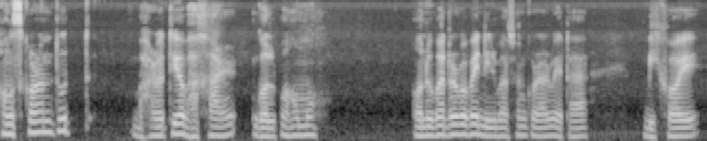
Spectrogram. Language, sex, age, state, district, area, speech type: Assamese, male, 18-30, Assam, Dibrugarh, rural, spontaneous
